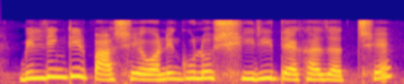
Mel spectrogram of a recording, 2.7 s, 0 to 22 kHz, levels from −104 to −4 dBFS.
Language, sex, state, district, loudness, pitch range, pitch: Bengali, female, West Bengal, Cooch Behar, -12 LUFS, 245-305 Hz, 275 Hz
